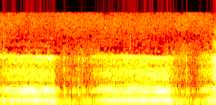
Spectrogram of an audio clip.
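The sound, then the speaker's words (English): Cows in a pasture moo in long, low, drawn-out calls, two full bellows with a short pause between them and a third beginning at the end. The lowing is loud and steady, with no talking. “I better go bring the cows back up to the barn from the pasture.”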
